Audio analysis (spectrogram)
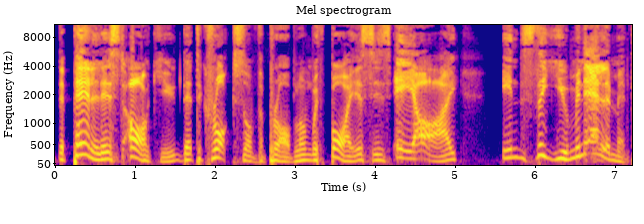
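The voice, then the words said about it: Weak attempt at Australian accent. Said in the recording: “That was my Australian accent I was trying there. I don't do that much very well.”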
